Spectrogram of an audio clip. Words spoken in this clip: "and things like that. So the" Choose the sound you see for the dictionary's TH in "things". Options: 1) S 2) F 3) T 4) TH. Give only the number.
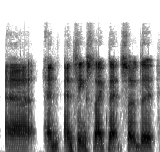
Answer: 4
